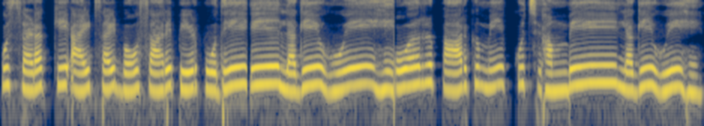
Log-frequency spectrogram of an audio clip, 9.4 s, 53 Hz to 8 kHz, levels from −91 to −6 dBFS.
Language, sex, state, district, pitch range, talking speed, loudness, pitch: Hindi, female, Uttar Pradesh, Hamirpur, 230-275 Hz, 95 wpm, -16 LUFS, 255 Hz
